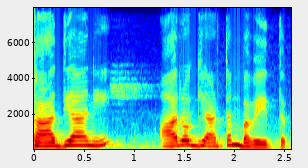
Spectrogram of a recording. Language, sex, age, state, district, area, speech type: Sanskrit, female, 18-30, Tamil Nadu, Chennai, urban, spontaneous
